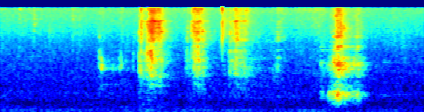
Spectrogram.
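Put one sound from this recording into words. A metal lid clicks and scrapes as it is screwed onto a glass jar.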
